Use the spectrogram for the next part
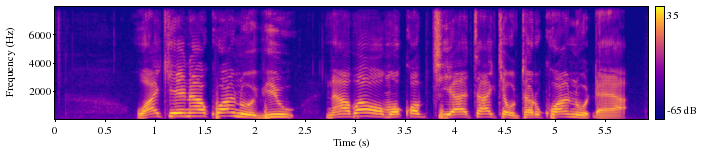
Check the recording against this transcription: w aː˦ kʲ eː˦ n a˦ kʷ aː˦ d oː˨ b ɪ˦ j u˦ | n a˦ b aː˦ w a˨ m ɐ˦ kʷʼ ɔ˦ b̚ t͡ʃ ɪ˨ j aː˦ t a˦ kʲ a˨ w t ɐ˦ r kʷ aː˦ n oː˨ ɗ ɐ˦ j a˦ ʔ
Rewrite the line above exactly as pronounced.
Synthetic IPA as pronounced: w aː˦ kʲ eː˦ n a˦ kʷ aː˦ n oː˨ b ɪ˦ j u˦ | n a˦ b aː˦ w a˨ m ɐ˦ kʷʼ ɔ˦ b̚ t͡ʃ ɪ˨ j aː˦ t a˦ kʲ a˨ w t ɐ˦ r kʷ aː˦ n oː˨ ɗ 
